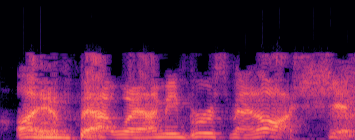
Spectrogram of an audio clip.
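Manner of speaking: loud, very slow, drawn-out dumb voice. Imitating a spoof of Chris Nolan's Batman: dumb spoof Batman voice. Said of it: "a guy who talks like this and is really dumb".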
